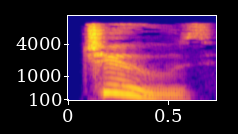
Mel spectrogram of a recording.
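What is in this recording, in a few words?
"choose", American English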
